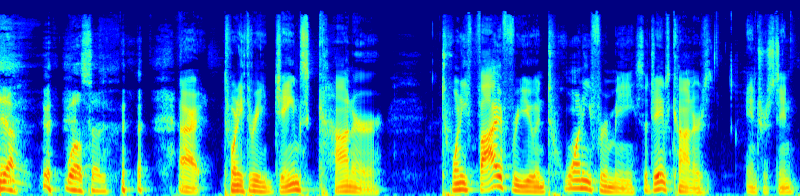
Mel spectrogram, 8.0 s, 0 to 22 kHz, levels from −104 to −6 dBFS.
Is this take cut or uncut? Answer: uncut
